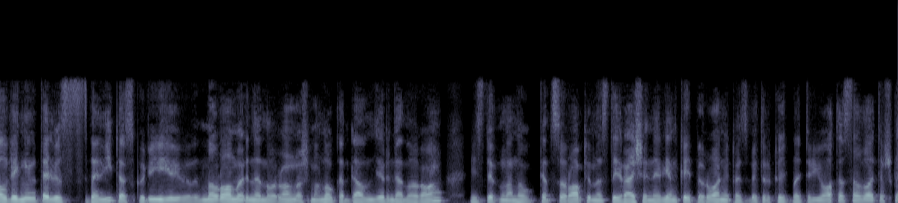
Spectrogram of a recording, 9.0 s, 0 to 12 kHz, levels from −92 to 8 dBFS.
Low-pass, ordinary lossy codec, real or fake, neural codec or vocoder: 7.2 kHz; MP3, 64 kbps; fake; codec, 16 kHz, 1 kbps, FreqCodec, larger model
